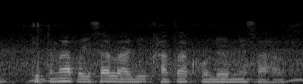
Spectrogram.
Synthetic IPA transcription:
kɪt̪napəɪsalaːɡikʰaːt̪akʰoːlenesaɦa

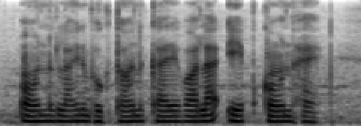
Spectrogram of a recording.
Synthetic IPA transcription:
ɔːnlaːɪnbʱʊɡt̪aːnkaɾeʋaːlaeːpkɔːnɦɛː

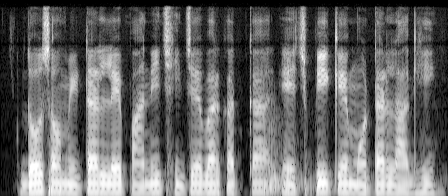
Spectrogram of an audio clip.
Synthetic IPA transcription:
d̪oːsɔːmiːʈəɾlepaːnit͡ʃʰĩːt͡ʃebɐɾkət̪̚kaeːt͡ʃpikemoːʈəɾlaːɡʱiː

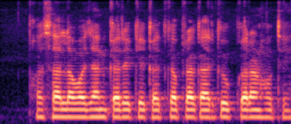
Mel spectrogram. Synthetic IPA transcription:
pʰɐsalaʋad͡ʒankɐɾekekɐt̪kapɾɐkaːɾkeʊp̚kəɾəɽ̃ɦoːt̪eː

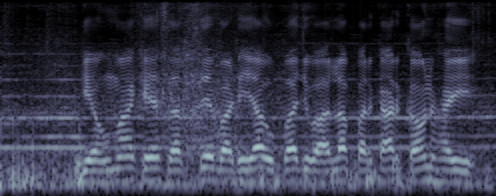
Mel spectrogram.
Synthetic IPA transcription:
ɡeɦmãkesəbsebəɽ̤ijaʊpəd͡ʒʋaːlapəɾəkaːɾkɔːnɦəi

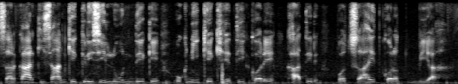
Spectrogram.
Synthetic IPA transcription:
səɾkaɾkisankekɾisilund̪ekeokʰnikekʰet̪ikəɾekʰat̪iɾpɾɔt̪saɦit̪kəɾət̪bija̰

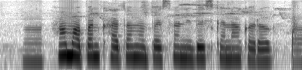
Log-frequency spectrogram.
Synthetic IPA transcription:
hʌmʌpənkʰat̪amepʌjsanid̪eskenakʌɾʌb

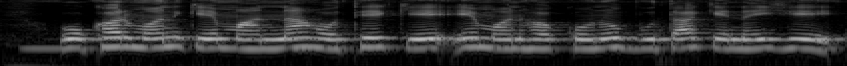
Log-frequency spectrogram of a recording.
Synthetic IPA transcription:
oːkʰəɾmənkemanːaɦoːt̪ʰekeʔemənɦəkoːnobut̪akenəĩɦe

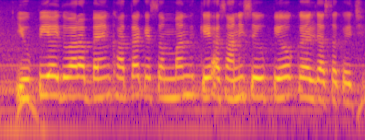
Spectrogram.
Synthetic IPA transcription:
jupiajd̪waɾabɛ̃ŋkʰːat̪akesəmbənd̪ʱkeasaniseupjoɡkɛjld͡ʒasəkɛt͡ʃʰɛ

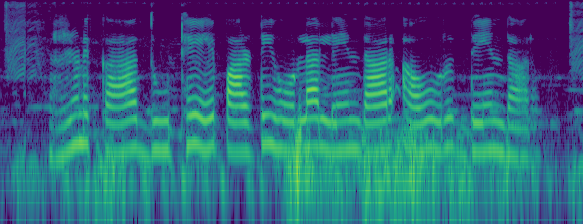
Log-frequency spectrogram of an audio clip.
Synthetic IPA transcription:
ɾɪɳkaːd̪uːʈʰeːpaːɾʈiːɦoːɾlaːleːnd̪aːɾɔʊɾd̪eːnd̪aːɾ

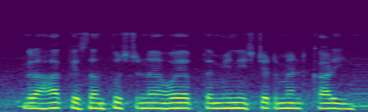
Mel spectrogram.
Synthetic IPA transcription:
ɡɾaːɦakːesə̃nt̪ʊʃʈnəɦoːjɐp̚t̪eminisʈeːʈmẽɳʈkaːɾi

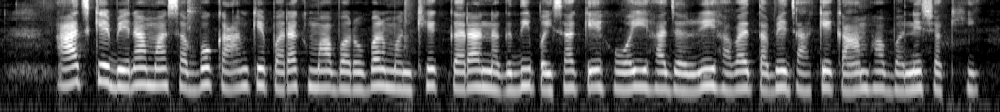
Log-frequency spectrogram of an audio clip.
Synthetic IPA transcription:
aːd͡ʒkebeːɾãmãsəbokaːmkepəɾəkʰmãbəɾobəɾmənkʰekəɾanəɡd̪ipəɪsakehoiɦad͡ʒəɾuːɾiɦəʋaet̪əbʱẽd͡ʒaːkekaːmɦãbəneʃəkʰi

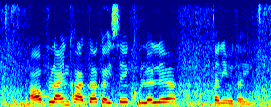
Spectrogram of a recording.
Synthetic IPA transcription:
ɔːfʰlaːɪnkʰaːt̪akɐɪsekʰʊlelea | t̪ɐnĩbɐt̪aːiː

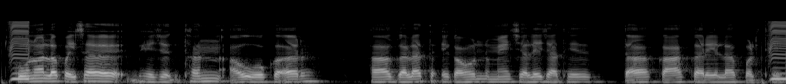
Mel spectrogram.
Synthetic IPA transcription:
koːnalapəɪsabʱeːd͡ʒt̪ʰənəuoːkəɾ | haɡələt̪ekaːʊ̃ɳʈmẽt͡ʃəled͡ʒaːt̪ʰet̪akaːkəɾeːlapəɽt̪ʰe

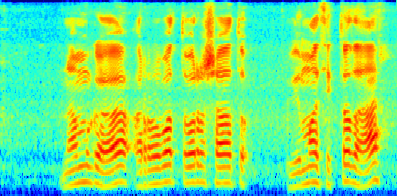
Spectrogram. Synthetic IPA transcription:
nɐmɐɡɐɐɾɐʋɐt̪ːʋɐɾɐʂaːt̪u | ʋimɐsik̚t̪ɐd̪aː

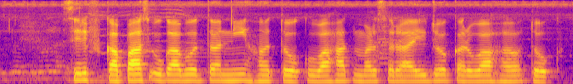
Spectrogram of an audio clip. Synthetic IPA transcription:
sɪɾfʰkɐpaːsʊɡaːboːt̪əniːɦət̪oːkʋaɦat̪mɐɾsəɾaːid͡ʒoːkɐɾʋaːɦət̪oːk

